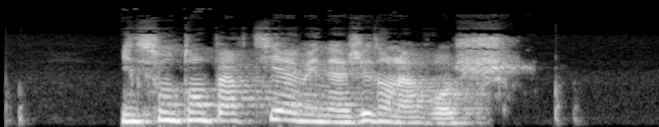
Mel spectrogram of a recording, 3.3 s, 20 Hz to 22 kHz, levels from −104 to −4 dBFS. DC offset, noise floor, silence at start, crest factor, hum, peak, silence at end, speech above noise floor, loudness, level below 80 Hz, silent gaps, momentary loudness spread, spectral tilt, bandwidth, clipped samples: under 0.1%; -51 dBFS; 0.6 s; 14 dB; none; -2 dBFS; 0.5 s; 39 dB; -13 LUFS; -54 dBFS; none; 6 LU; -4.5 dB/octave; 7.6 kHz; under 0.1%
